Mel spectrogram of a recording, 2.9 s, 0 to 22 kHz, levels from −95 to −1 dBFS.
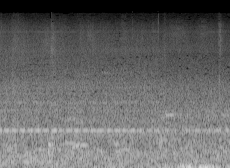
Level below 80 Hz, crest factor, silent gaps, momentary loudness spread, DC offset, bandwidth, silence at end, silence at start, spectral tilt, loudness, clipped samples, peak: -32 dBFS; 14 dB; none; 2 LU; under 0.1%; 15.5 kHz; 0 s; 0 s; -5 dB/octave; -27 LUFS; under 0.1%; -12 dBFS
